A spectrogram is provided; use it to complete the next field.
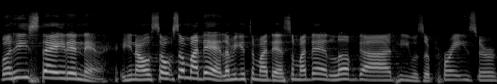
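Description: Here a woman with an American accent speaks at a fairly quick pace in a bright, sharp tone. Her delivery is animated, with lively intonation. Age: 50s. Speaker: pastor. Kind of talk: sermon. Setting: church.

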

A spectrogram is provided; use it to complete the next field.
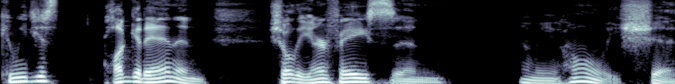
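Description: A man with a Chicago accent speaks in a dark, mellow tone, his pitch swinging very widely, with long pauses coming often. The sound is dry and close with no echo, and the recording is very clean with a silent background. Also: medium pitch for a man, moderate pace. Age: 50s. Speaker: podcast host. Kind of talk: casual solo talk show monologue. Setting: home studio.

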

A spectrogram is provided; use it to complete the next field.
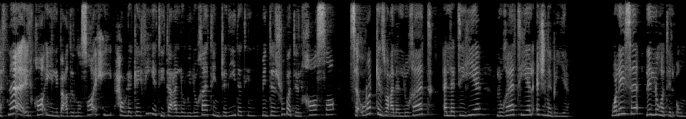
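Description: This woman has a high voice. She talks at a fairly slow pace. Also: ordinary pitch variation. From Egypt, Kazakh parents. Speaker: language-learning podcast host. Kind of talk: scripted narration for learners. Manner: slow, clear.

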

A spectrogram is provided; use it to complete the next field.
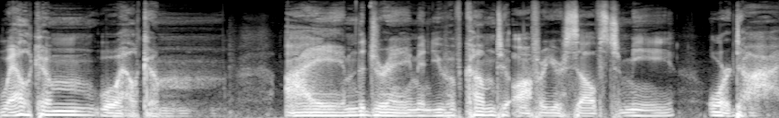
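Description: Putting on a character voice, a booming man speaks at a fairly slow pace in a very deep, low pitch. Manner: imposing.

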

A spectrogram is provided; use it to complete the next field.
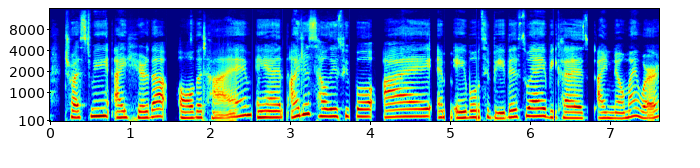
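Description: In a plain, everyday voice, a woman speaks at a fairly slow pace and medium pitch, with fairly even intonation and very even loudness. The sound is dry and close, with no echo. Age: 30s. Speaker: podcast host. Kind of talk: solo advice talk.

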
